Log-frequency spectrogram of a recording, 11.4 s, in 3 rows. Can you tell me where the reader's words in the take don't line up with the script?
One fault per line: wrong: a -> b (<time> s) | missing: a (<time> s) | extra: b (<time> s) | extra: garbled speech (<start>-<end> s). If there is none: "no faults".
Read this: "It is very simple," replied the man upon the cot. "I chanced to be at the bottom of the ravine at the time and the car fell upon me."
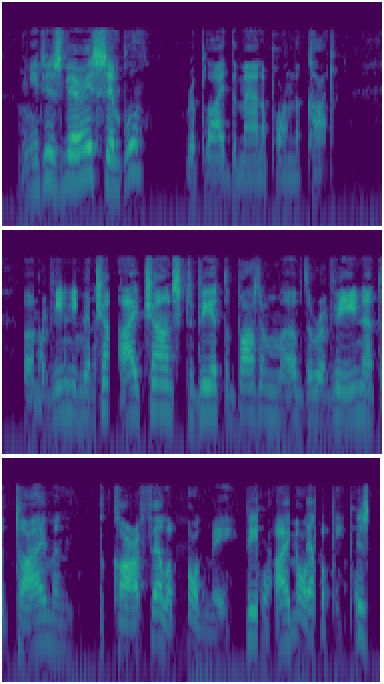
extra: garbled speech (4.0-4.9 s)
extra: garbled speech (10.0-11.3 s)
